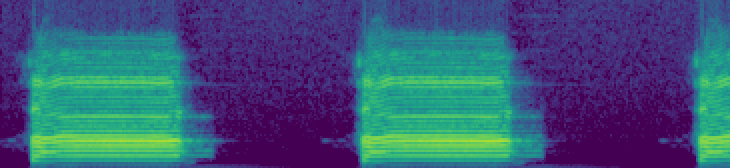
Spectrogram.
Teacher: سا کے الف مدہ میں امالہ کرنے سے بچیں گے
